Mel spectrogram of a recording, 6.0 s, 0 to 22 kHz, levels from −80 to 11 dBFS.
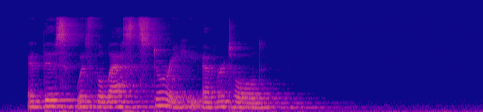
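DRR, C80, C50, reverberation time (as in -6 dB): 1.5 dB, 8.0 dB, 5.0 dB, 1.3 s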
